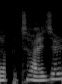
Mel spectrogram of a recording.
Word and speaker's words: appetizer: Well, well, when since we're talking about appetizer, let's talk about its appearance. Stress the syllable up.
